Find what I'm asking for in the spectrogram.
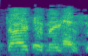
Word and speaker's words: diatomaceous: Dalmatiaceous earth. – Diatomaceous earth, yeah.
